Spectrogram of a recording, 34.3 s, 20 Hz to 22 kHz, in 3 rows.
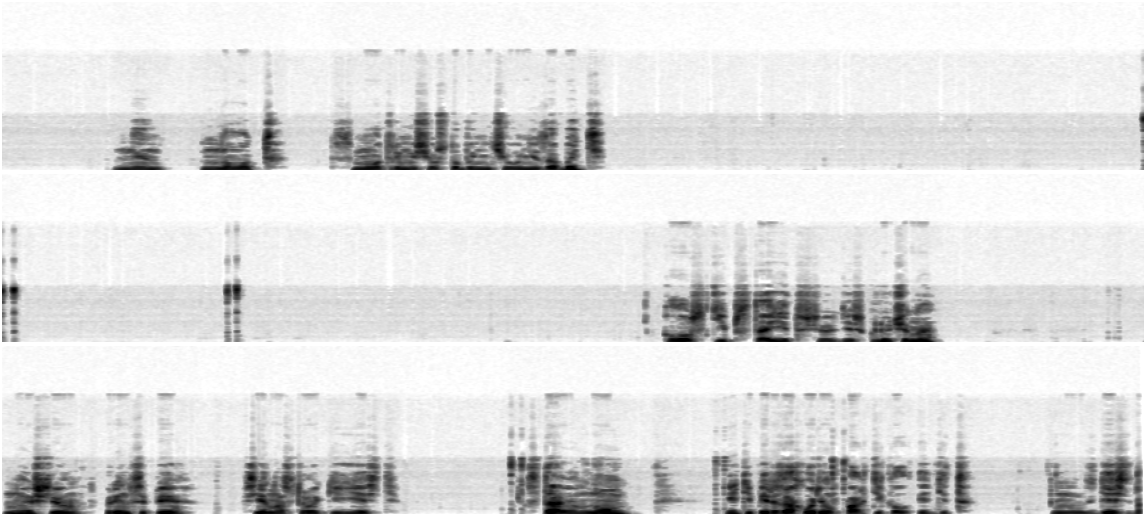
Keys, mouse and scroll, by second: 3.3-4.5 scroll up 5, 4.5-6.0 scroll up 5, 7.2-11.3 scroll down 19, 12.5 click, 14.7 click, 15.9-18.5 scroll down 9, 18.5-21.0 scroll down 6, 23.9-25.7 scroll up 3, 25.7-27.3 scroll up 11, 28.1 click, 29.9 click.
